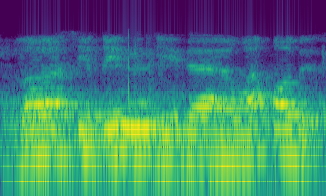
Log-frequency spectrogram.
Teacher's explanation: huruf sin pada kalimat ghasiqin dan hasidin biasa aja Pak ya, biasa aja. Jangan nanti mirip seperti huruf shin.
